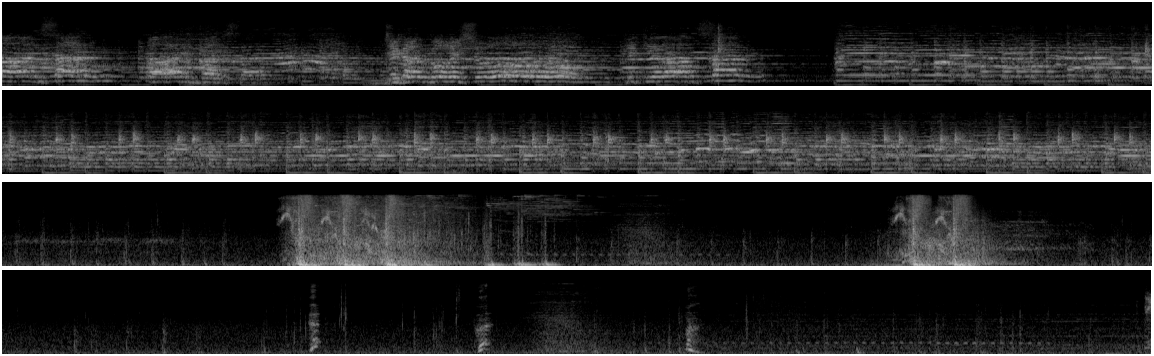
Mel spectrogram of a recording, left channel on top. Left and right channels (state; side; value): different; both; correlation 0.00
